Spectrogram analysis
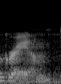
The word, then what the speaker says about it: Graham: that worries me so Graham is a strong name I love Graham I say it almost as if I'm saying great um but we live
